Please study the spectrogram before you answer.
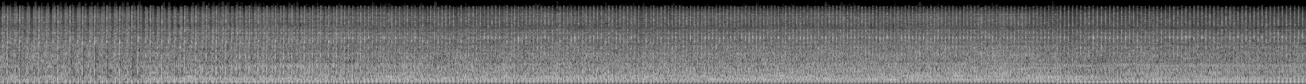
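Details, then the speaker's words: NOMA 8hp snowblower, Tecumseh-type single-cylinder, carb cleaned in Chem Clean and refitted: idles with rapid chatter, speed drifting up and down as governor hunts back and forth; bottom mixture screw fully in, carb needs tuning. "hmm well it started off good but it was searching a little bit you could see the governor right here going back and forth a little bit"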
